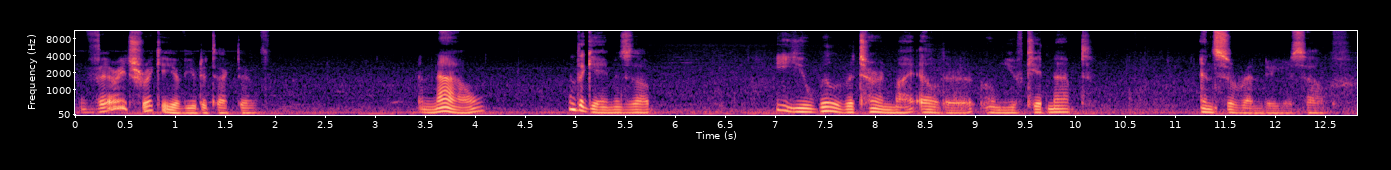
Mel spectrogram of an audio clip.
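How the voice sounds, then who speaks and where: A man playing a haughty, calculating young prince in a fantasy audio drama, speaking in a pompous, deliberate, menacing way. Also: lowish voice, animated, slight background noise. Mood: cold, condescending. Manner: pompous, deliberate, drawn-out delivery. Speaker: voice actor.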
